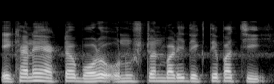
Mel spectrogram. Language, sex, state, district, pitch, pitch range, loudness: Bengali, male, West Bengal, Alipurduar, 150 Hz, 140-155 Hz, -15 LUFS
